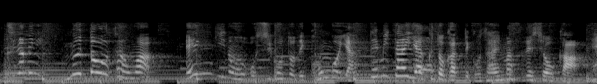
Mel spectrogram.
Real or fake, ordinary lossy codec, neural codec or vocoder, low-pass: real; none; none; 7.2 kHz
